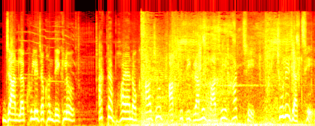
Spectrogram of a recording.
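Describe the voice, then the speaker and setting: A man's voice: high-pitched, expressive, a little slow, music in the background. A man giving dramatic scripted narration for a cartoon story.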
